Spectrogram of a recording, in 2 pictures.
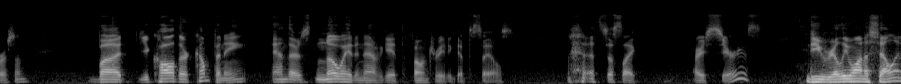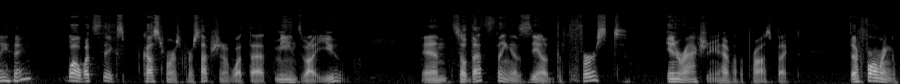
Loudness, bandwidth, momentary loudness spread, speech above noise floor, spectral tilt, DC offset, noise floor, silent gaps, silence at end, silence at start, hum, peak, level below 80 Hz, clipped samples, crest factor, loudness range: -29 LUFS; 11 kHz; 15 LU; 36 dB; -5.5 dB/octave; under 0.1%; -65 dBFS; none; 0 s; 0 s; none; -6 dBFS; -64 dBFS; under 0.1%; 22 dB; 11 LU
